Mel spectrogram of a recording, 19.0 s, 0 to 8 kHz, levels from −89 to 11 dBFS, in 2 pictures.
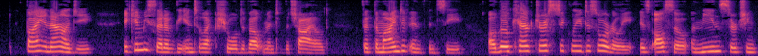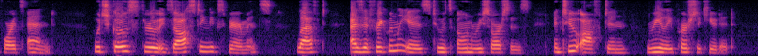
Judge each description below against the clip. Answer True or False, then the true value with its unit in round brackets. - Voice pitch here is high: True (220 Hz)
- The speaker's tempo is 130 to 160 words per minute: True (150 wpm)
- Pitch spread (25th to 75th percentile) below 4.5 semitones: True (4.0 semitones)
